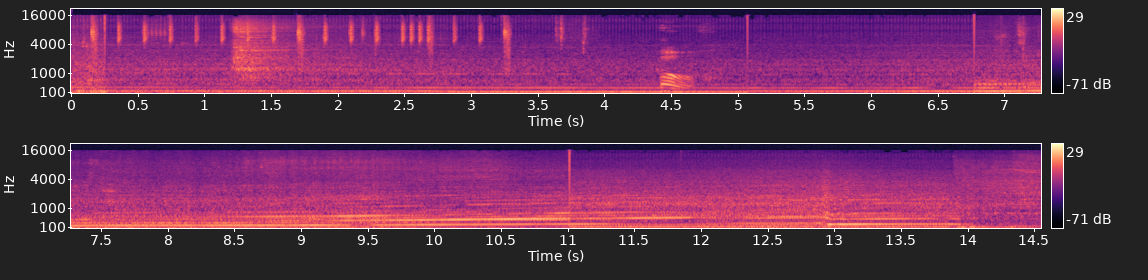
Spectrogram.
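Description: A car engine hums steadily, then revs higher as the car speeds up through the gears.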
